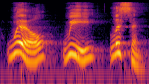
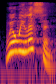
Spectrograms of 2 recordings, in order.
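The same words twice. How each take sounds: First: Will we listen drawn out slow, weighed word by word; slow searching question. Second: Will we listen thrown up high and sharp; pointed repeat. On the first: Pastor putting the morning's question to the church, slow and weighty. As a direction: let the question hang, slowly. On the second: Pastor repeating his challenge to the congregation, high and pointed. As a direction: fire the question back at them high. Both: Shown as a demonstration. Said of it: "See, the question is".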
